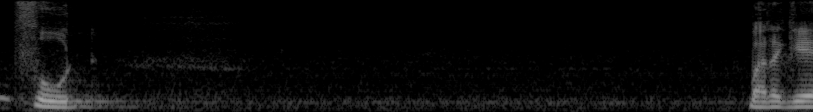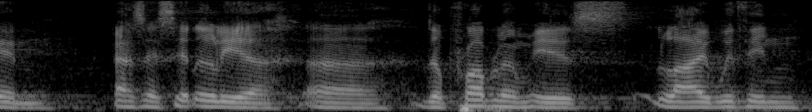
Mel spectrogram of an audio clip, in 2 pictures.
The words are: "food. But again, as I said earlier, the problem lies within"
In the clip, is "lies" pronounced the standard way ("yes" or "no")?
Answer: no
